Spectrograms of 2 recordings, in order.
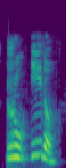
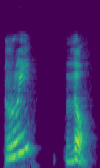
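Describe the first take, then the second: First: "ruido" with a break in the vowels, ru-ido; incorrect syllable split. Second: "Ruido" slowly as rui, pause, do; correct syllable split. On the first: Teacher shows the incorrect way, "ruido" broken ru-ido. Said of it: "Sería incorrecto decir ruido". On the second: Teacher shows it stays together, "Ruido" split rui-do. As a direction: say "Ruido" in two beats, "rui... do", vowels joined. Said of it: "queda junto en una misma sílaba". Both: Shown as a demonstration.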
